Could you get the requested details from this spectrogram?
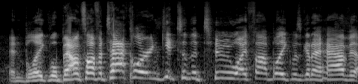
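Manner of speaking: live excited play-by-play; excited call. Real, not acted. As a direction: call the run with rising hype.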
